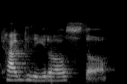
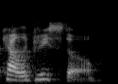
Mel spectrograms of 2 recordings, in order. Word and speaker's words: Cagliostro: So the steel is actually called Cagliostro. – Mm-hmm. – And I probably mispronounced that again. But I said Caligristo, and I said 42 inches of Caligristo steel, tickling his heart, from the outside.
